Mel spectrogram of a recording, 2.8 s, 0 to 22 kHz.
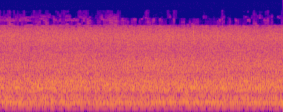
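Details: Vintage McGraw Edison Zero box fan, around 1970s, freshly cleaned and oiled front and back, running on low: steady, even rush of air with a faint constant low hum, no rattle or scrape; motor runs smoothly.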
